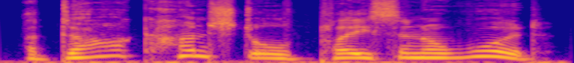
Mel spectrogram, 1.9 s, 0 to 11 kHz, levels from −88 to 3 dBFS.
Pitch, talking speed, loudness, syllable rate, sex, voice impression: 205 Hz, 250 wpm, -15 LUFS, 5.9 syllables/s, male, masculine, adult-like, slightly middle-aged, thick, very tensed, powerful, bright, slightly hard, clear, fluent, very cool, intellectual, refreshing, very sincere, very calm, very mature, friendly, very reassuring, unique, slightly elegant, wild, sweet, slightly lively, slightly strict, slightly intense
